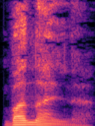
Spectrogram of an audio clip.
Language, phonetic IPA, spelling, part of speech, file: Russian, [bɐˈnalʲnə], банально, adjective, Ru-банально.ogg
- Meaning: short neuter singular of бана́льный (banálʹnyj)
